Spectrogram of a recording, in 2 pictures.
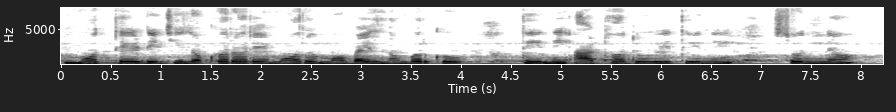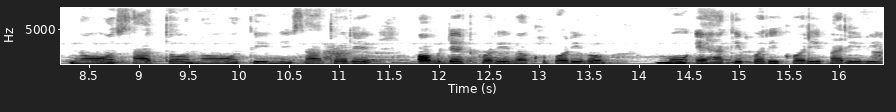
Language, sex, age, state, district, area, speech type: Odia, female, 18-30, Odisha, Sundergarh, urban, read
